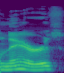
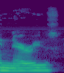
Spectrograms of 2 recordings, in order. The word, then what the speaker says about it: nares: your right nostril and the external nares some people say narys those are your nose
